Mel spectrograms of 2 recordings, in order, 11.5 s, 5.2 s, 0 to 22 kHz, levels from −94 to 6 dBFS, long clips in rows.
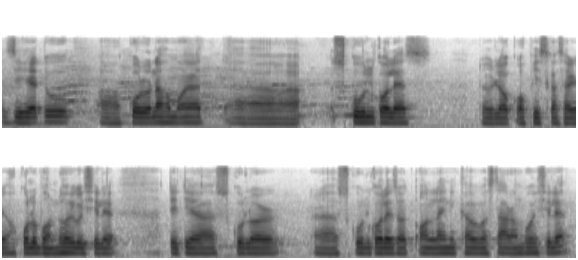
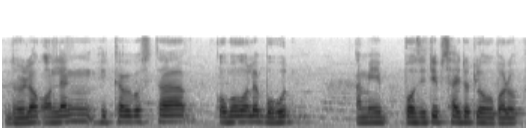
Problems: none marked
